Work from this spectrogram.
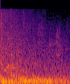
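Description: A Confringo spell explosion bursts in a Hogwarts video game, one loud, near boom that fills the brief moment and fades slightly at the end.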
